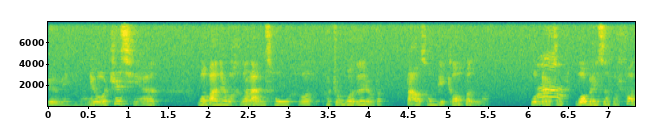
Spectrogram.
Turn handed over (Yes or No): No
